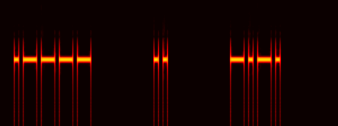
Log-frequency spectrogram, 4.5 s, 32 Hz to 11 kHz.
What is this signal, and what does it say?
Morse code, heard as a keyed tone, about 20 wpm, spaced as for 8 wpm, 700 Hz. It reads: 1IC
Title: 127 Lesson 21e - Number 6 - Three Characters 20wpm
